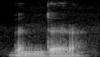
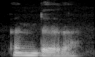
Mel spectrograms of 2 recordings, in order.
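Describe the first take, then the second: The two takes are said the same way.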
